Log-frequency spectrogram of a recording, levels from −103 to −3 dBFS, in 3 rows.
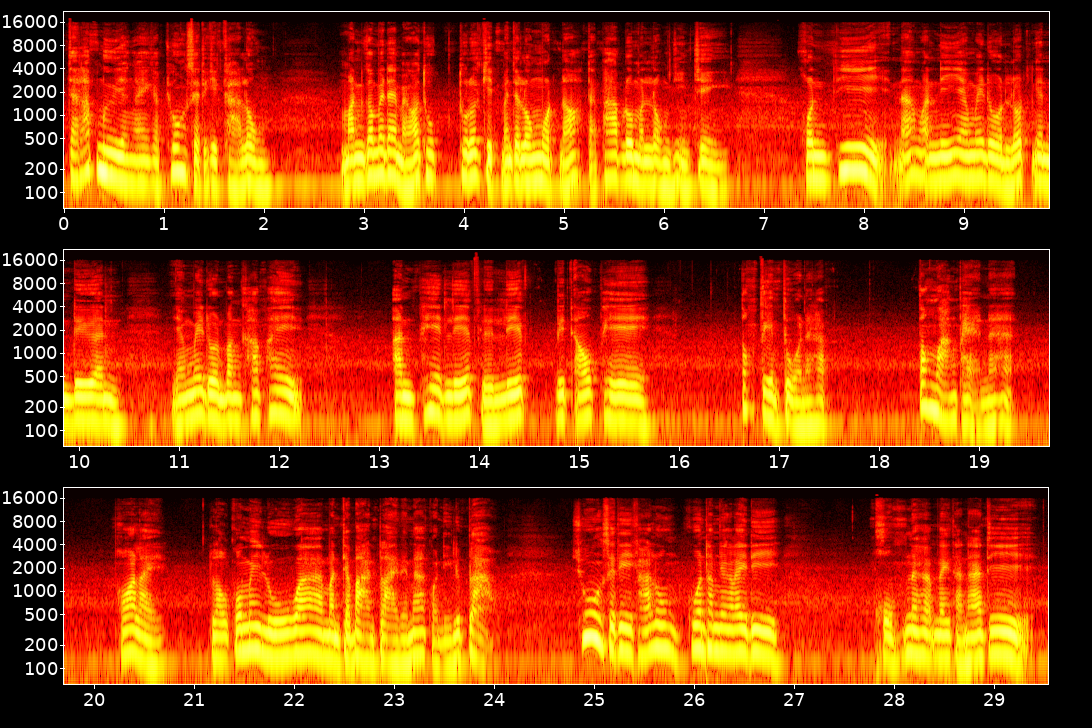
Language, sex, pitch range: English, male, 120-150 Hz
